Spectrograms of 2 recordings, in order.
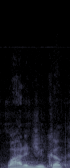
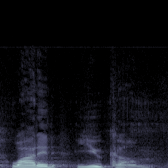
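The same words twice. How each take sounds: First: Much softer, nearly breathed; hushed repeat. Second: Slow and soft; tender question. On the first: Jesus repeating to Judas, hushed. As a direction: drop to a near whisper. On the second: Jesus asking Judas up close, slow and soft. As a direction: ask him gently, face to face. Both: Acted.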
